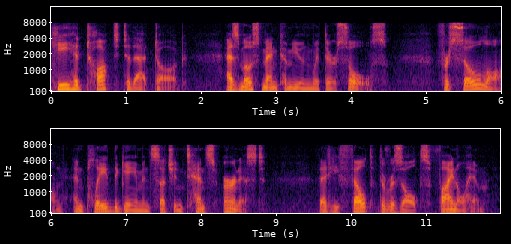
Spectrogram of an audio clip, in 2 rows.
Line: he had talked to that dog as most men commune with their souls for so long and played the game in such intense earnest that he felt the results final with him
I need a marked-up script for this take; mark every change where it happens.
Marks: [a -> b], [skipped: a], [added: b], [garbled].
he had talked to that dog as most men commune with their souls for so long and played the game in such intense earnest that he felt the results final [skipped: with] him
